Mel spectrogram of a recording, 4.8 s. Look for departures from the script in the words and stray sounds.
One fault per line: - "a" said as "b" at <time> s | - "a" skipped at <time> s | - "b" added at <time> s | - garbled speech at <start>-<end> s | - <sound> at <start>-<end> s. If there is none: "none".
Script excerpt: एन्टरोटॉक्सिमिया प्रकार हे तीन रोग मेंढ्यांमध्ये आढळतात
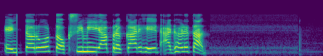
- "तीन रोग मेंढ्यांमध्ये" skipped at 2.3 s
